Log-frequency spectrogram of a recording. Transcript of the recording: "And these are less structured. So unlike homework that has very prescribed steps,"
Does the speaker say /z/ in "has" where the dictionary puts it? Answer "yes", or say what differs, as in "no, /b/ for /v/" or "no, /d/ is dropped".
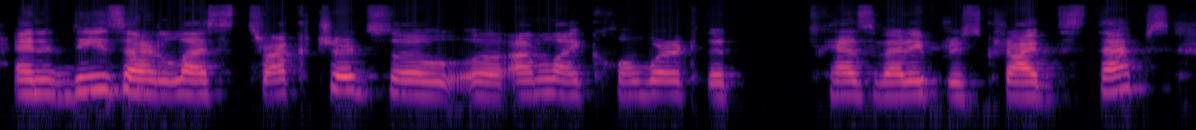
yes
